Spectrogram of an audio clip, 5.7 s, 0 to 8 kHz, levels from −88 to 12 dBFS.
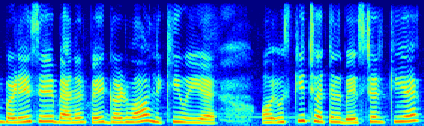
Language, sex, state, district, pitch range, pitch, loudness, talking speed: Hindi, female, Jharkhand, Garhwa, 260-310 Hz, 280 Hz, -14 LUFS, 150 wpm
